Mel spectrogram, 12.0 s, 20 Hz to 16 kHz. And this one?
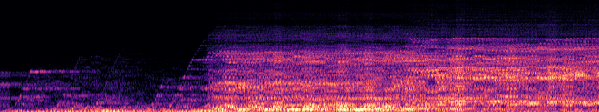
Sound effects > Electronic / Design
Murky Drowning 4
sound-design, drowning, dark-soundscapes, horror, mystery, scifi, PPG-Wave, vst, dark-design, cinematic, sci-fi, science-fiction, content-creator, dark-techno, noise-ambient, noise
